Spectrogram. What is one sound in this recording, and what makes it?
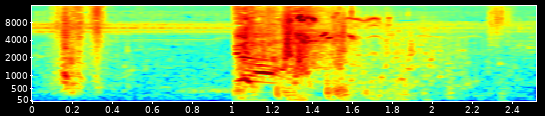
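Water splashes loudly as something plunges in.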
